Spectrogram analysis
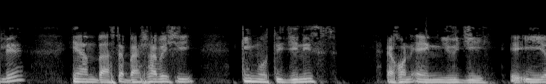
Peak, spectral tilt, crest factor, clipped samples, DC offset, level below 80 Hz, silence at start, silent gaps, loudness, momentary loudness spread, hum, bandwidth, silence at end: -6 dBFS; -7 dB/octave; 16 dB; under 0.1%; under 0.1%; -42 dBFS; 0 s; none; -22 LUFS; 9 LU; none; 6.4 kHz; 0 s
